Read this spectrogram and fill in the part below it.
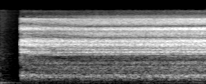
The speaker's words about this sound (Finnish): Tämä on aallokkoa.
